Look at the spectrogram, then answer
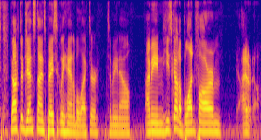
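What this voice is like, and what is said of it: Usual voice. Nothing is said of it.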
